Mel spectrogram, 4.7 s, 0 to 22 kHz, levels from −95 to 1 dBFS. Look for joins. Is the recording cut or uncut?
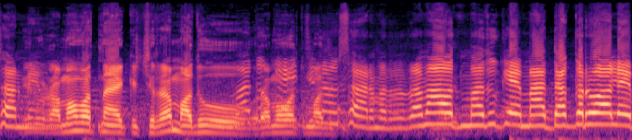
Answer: uncut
